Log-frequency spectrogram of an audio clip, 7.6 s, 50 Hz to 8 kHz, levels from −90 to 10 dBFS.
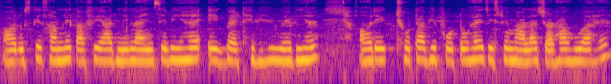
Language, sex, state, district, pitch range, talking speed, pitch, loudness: Hindi, female, Bihar, Vaishali, 205-220 Hz, 210 wpm, 210 Hz, -11 LUFS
